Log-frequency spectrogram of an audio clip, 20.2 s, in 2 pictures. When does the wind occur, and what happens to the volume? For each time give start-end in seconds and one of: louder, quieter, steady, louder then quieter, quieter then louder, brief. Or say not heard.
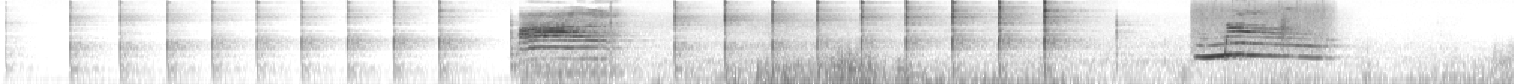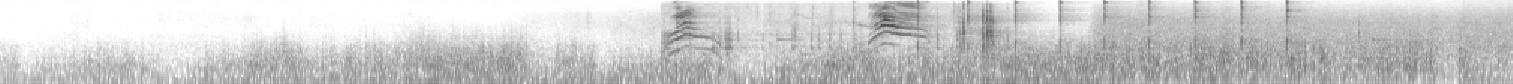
4.0-20.1 quieter then louder.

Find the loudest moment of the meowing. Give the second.
8 s.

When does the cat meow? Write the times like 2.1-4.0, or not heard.
3.5-4.2, 8.0-8.8, 14.5-16.9.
